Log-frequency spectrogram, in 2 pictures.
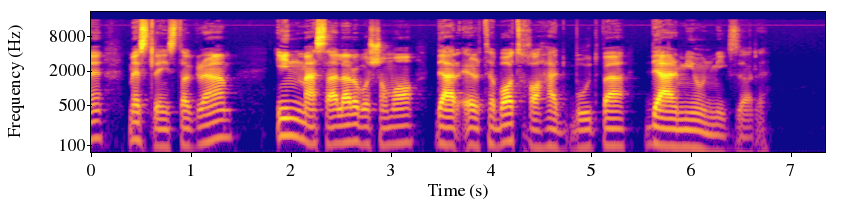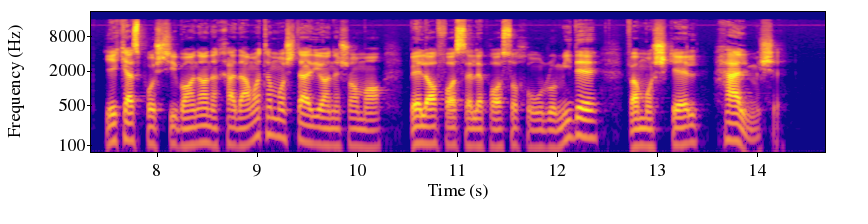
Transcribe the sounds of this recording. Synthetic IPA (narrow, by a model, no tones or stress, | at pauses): e | me̞sle̞inst̪ɒːɡɾæm | ʔiːnmæsʔælæɾɔːbɒːʃo̞mɒː | d̪æɾe̞̰ɾt̪ʰe̞bɒːt̪ʰxɒːɦæd̪buːd̪væ | d̪æɾmijunmḭɡzɒ̰ːɾe̞̰ | jecʰiæz̥pʰo̞ʃt̪ʰiːbɒːnɒːne̞xæd̪æmɒːt̪ʰe̞mo̞ʃt̪æɾijɒːne̞ʃo̞mɒː | b̥e̞lɒːfɒːse̞le̞pʰɒːso̞xeunromiːd̪e̞ | væmo̞ʃcʰe̞l | hælmḭːʃe̞̰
